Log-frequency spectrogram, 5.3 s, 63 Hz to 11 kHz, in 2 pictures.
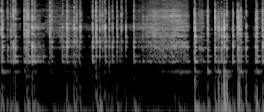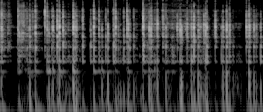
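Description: Long nails rapidly tap and scratch the edge and top of a flat, solid, light-colored wooden plate held edge-on above the microphone. The result is a dense run of crisp, bright clicks and scrapes with almost no low end, each dying away almost instantly, around a ringing tone near 3 kHz. A sustained scratching passage sounds just before the two-second mark.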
